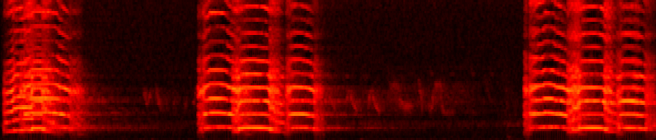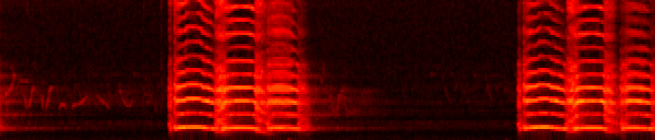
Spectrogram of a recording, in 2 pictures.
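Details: Common crane by a small pond, nesting on eggs with chicks nearby; five bursts of loud, ringing, bugled notes in quick stuttering runs, each burst about a second long and coming every two to four seconds, with quiet between.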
